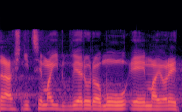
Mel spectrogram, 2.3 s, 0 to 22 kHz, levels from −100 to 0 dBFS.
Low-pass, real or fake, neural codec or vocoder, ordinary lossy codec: 7.2 kHz; real; none; AAC, 64 kbps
